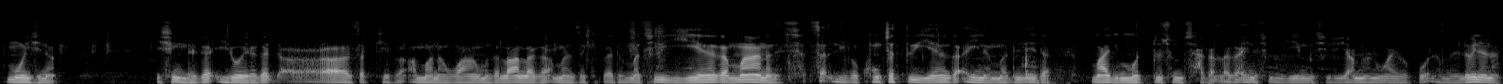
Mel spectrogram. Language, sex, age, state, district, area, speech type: Manipuri, male, 60+, Manipur, Imphal East, rural, spontaneous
